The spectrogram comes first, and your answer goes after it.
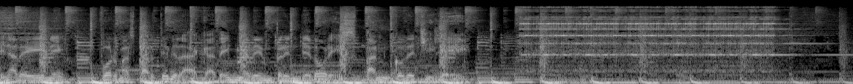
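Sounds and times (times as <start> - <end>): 
speech: 0.2 - 4.9
school bell ringing for class: 5.2 - 8.5.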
